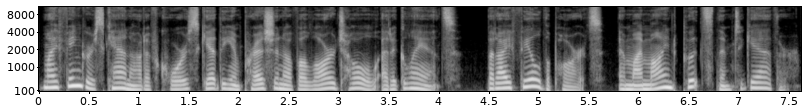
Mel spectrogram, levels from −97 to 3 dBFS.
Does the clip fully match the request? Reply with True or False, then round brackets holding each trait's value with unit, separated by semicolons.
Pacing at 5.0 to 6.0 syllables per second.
True (5.1 syllables/s)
